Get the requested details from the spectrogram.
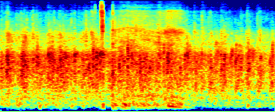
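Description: A steady wash of audience applause for a man who has just shared his personal story of faith in Jesus, many hands clapping at once into a dense, even crackle that holds at a constant level with no voices over it.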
